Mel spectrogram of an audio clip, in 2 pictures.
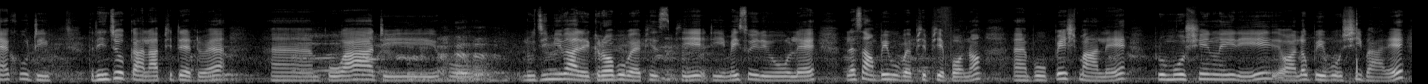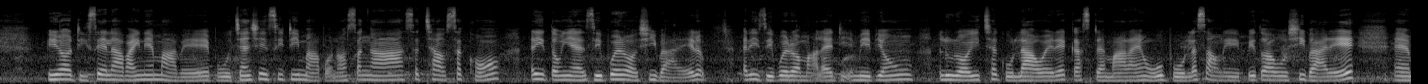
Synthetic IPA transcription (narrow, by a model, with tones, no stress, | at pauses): ʔəkʰṵ˦˨di˨ | d̪əɾɪ̃˦ɲd͡ʑo˦˨ka˨lä̰˦˨pʰjɪ˦tːɛ̰˦˨ʔətwɛ˦ʔ | bo˨ɡa̰˦˨di˨ɦo˨lu˨d͡ʑi˦mi˦ba˦˨de˨ɡəɾɔ˨˦bo̰˦˨bɛ˦pʰjɪ˦pʰjɪ˦di˨me˦ɪswe˨de˨ɡo˨lɛ˦ | lɛ˦ʔsʰã˨pe˦bo̰˦˨bɛ˨˦pʰjɪ˦pʰjɪ˦˨pɔ̰˦˨nɔ˦˨ | bo˨pɪ˦˨ʃm̥a˨lɛ˦ | pɹo˨mo˦ʃɪ̃˦nle˦de˨a˨lo˦ʊpːe˦bo̰˦˨ʃḭ˦˨ba˨dɛ˨ | pi˦ɾɔ˦˨di˨sɛ˨la˨βã˦ɪ̃ndɛ˦m̥a˨bɛ˦bo˨t͡ɕã˦ʃɪ̃˦˨si˦ti˦˨ma˨pɔ̰˦˨nɔ˦sɛ˦ʔŋa˦sɛ˦˨t͡ɕʰa˦ʊʔsɛ˦˨kʰʊ̃˨ | ʔɛ˦ɹḭ˦˨t̪õ˦ʊ̃jɛ˦˨ze˨˦pwɛ˦ɾɔ˨ʃḭ˦˨ba˨ɾɛ˨lo˦˨ʔɛ˦ɹḭ˦˨ze˨˦pwɛ˦ɾɔ˨ma̰˨lɛ˦di˨ʔəme˨p̬jõ˦ʊ̃ʔəlu˨ɾɔ˨ʔḭ˦˨t͡ɕʰɛ˦kːo˨la˨wɛ˨ɾɛ̰˦˨ka˨stã˨ma˨ɾã˦ɪ̃ŋɡo˨bo˨lɛ˦ʔsʰã˨ʊ̃le˦ɾe˨pe˦t̪wa˦bo̰˦˨ʃḭ˦˨ba˨ɾɛ˨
